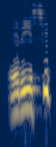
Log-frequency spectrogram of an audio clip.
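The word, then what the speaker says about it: receipt: इस तरह से आप रिसीप्ट की बात करता हूं मैं जिसे हम लोग बोलता हूं रिसीप्ट इसको पढ़ लेते हैं हम लोग है रिसिप्ट रिसिप्ट पी साइलेंट है जबकि एकम प लिखने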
